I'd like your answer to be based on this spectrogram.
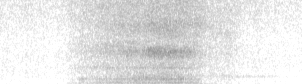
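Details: Adult man's snoring recorded by his wife around midnight to show how loud it is: a single low, rumbling breath swelling and fading over about a second, in a quiet room.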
